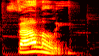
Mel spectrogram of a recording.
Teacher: you will sometimes hear native speakers pronouncing family with a little schwa syllable in there family sometimes i say it like this too so it's not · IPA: /'fæm(ə)li/, /ˈfæm(ə)li/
